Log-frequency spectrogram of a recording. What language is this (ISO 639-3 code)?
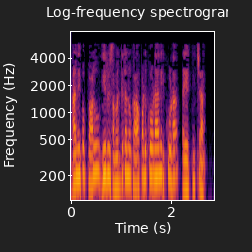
tel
